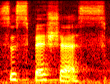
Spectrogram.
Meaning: 1. Arousing suspicion 2. Distrustful or tending to suspect 3. Expressing suspicion
- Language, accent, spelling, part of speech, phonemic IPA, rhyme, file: English, US, suspicious, adjective, /səˈspɪʃ.əs/, -ɪʃəs, En-us-suspicious.ogg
